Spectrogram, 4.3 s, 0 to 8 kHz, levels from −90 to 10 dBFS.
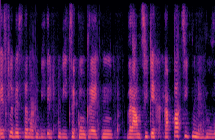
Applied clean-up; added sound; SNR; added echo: neural mask model DeepFilterNet 3.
